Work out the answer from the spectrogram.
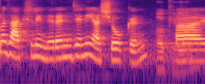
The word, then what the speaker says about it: Niranjani: My name is actually Niranjani Ashokan. Okay. எல்லாரால கரெக்டாக pronounce பண்ணுறது இல்லை, தப்பாக ப்ரொனவுன்ஸ் பண்ணுவாங்க. சொல்லுவாங்க, இந்த மாதிரி லாட் ஆஃப் திங்ஸ்.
